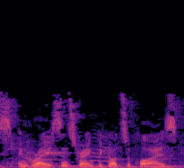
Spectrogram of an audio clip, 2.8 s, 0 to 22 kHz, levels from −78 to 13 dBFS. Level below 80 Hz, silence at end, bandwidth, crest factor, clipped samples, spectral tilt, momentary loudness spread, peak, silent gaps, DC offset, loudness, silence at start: -50 dBFS; 0 s; 10.5 kHz; 16 dB; under 0.1%; -4.5 dB/octave; 6 LU; -4 dBFS; none; under 0.1%; -19 LUFS; 0 s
